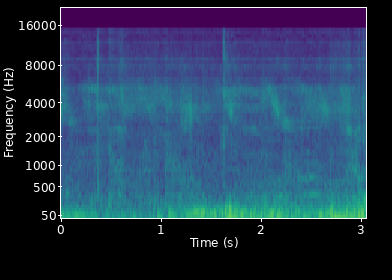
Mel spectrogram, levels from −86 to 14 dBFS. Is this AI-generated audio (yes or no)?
yes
